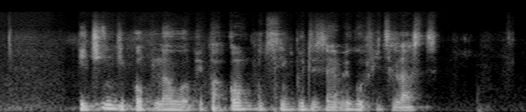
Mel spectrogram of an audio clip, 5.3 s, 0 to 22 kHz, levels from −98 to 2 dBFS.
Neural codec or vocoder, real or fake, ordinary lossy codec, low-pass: codec, 44.1 kHz, 2.6 kbps, SNAC; fake; none; 14.4 kHz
